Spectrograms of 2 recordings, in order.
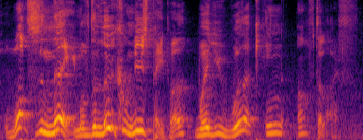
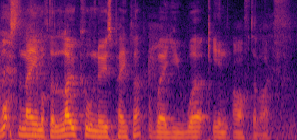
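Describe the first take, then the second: First: It is said in a put-on voice. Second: It is said in his normal voice.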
